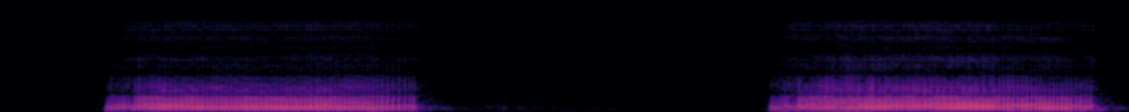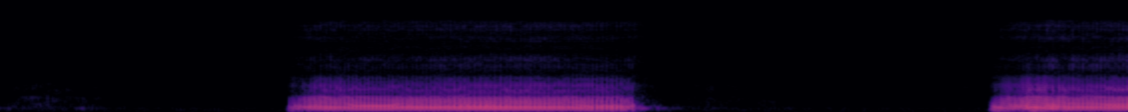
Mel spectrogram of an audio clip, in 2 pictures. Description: Original sound of man snoring...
